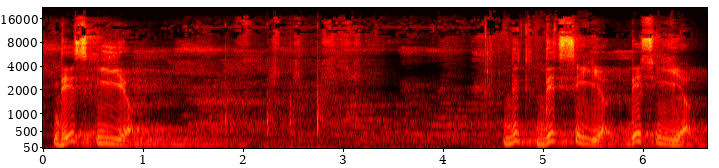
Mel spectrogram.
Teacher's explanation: when the first word ends in consonants and the next word begins with palatal sound, in such circumstances, in such occurrences, the sound of the first word becomes palatized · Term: palatalization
